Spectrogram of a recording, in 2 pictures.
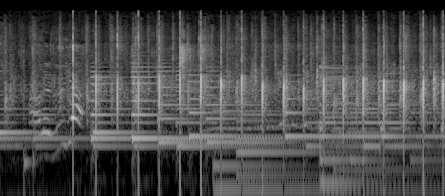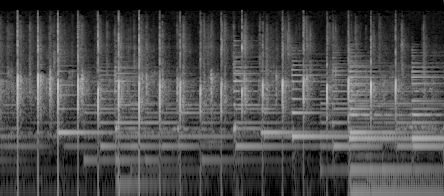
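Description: An audience at a morning church service claps steadily in rhythm as praise to the Lord, sharp regular hand claps running the whole way through over sustained keyboard or organ chords and music.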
